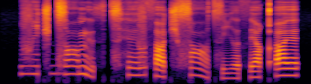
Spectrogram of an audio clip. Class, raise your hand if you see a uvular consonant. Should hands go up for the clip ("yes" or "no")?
yes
